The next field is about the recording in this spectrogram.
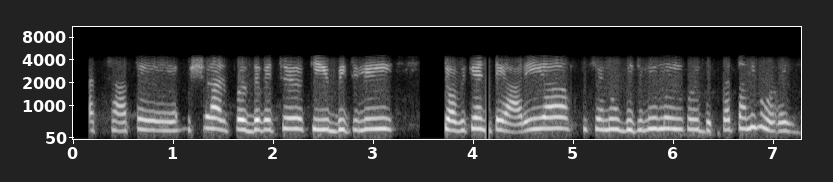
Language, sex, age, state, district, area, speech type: Punjabi, female, 18-30, Punjab, Hoshiarpur, rural, conversation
